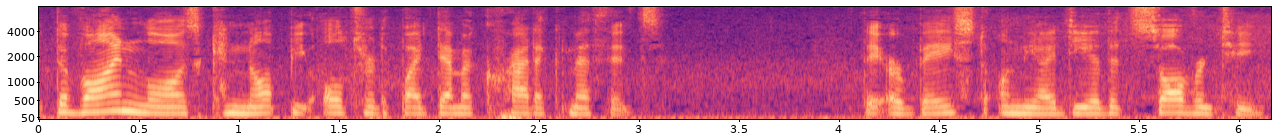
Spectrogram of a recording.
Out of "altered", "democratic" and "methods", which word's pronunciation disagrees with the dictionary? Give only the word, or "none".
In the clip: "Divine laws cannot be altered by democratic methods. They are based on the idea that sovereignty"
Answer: none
